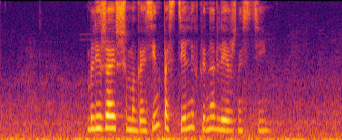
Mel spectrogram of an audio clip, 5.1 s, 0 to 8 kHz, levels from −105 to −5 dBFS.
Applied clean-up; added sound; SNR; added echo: none; Subway, metro, underground; 10 dB; none.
